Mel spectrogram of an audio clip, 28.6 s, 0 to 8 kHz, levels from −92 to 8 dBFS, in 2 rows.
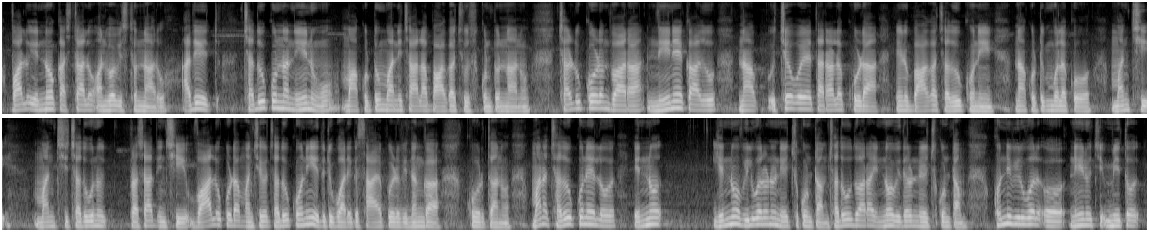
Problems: none marked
